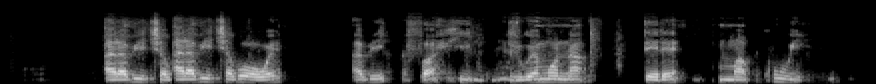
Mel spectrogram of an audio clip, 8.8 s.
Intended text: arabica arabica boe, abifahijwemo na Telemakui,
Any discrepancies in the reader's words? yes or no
no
